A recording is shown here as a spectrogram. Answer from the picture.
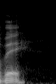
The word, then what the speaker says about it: Beauvais: Beauvau? – Yeah. – How do you say her last name? – Beauvais.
